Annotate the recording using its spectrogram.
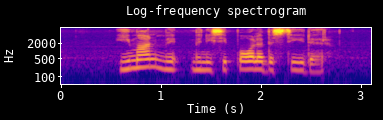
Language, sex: Afrikaans, female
